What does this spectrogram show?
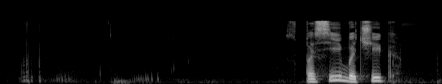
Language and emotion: Russian, positive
